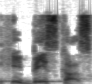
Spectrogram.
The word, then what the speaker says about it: hibiscus: You say hibiscus with a stress on the second syllable.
